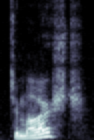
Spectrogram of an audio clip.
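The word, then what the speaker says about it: Dimàirt: Jamarsh, Tuesday. Jakiaten, Wednesday. Okay? And as you just heard, it's a J sound at the beginning.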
